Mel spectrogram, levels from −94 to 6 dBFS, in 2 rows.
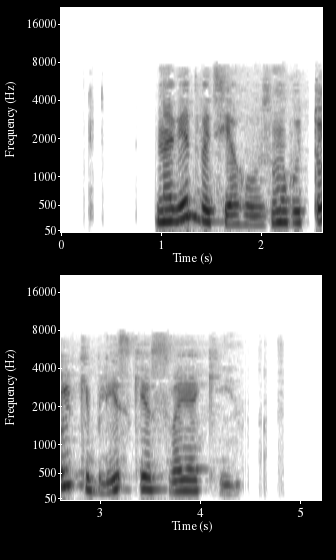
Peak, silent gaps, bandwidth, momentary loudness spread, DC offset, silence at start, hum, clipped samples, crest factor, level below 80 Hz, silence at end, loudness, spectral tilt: -2 dBFS; 2.49-2.53 s; 7.6 kHz; 13 LU; under 0.1%; 0.95 s; none; under 0.1%; 16 dB; -60 dBFS; 0.9 s; -18 LUFS; -7.5 dB/octave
